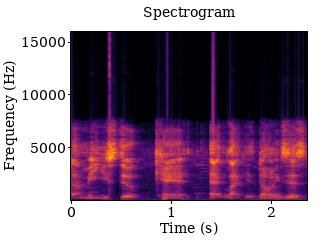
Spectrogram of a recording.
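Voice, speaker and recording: A man speaks against noticeable background noise. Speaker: YouTuber. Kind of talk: casual commentary vlog. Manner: fast; animated.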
